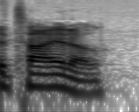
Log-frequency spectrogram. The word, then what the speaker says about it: Tidal: Det heter Tidal. – Jag tror det, jag såg något klipp där de uttryckte det så. Eller uttalade det så.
